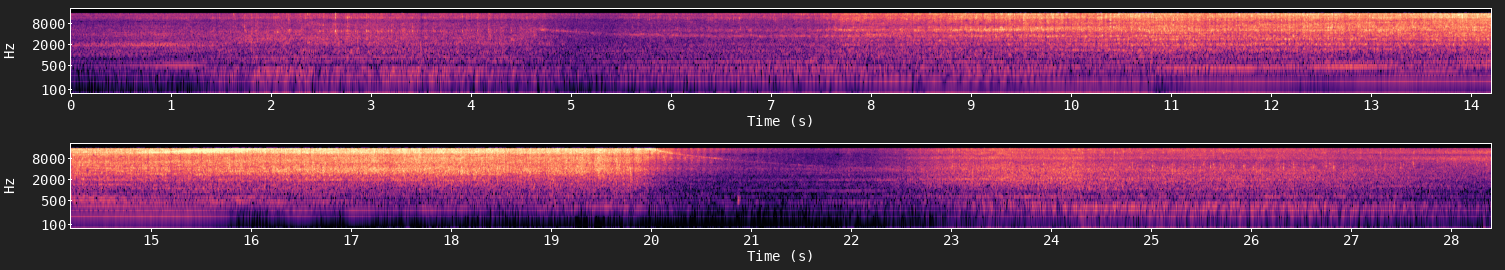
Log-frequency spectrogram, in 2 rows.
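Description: Turbocharged 12-valve VR6 engine making a full-throttle pull on a chassis dyno: the engine note climbs steadily for about ten seconds and cuts off about twenty seconds in. A single sharp pop follows, then the engine revs up again near the end.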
